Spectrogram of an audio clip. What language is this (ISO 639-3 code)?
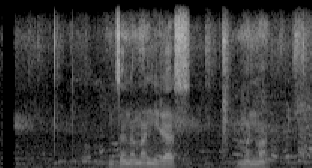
nep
